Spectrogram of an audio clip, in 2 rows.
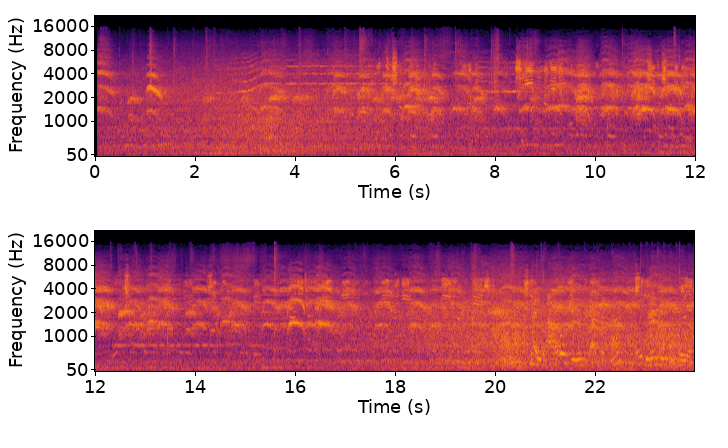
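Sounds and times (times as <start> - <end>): birds chirping and squawking: 0.0 - 23.9
voices: 0.1 - 23.9.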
